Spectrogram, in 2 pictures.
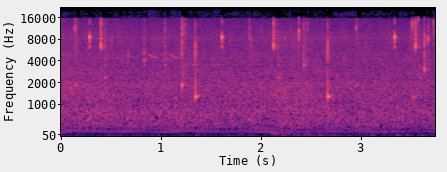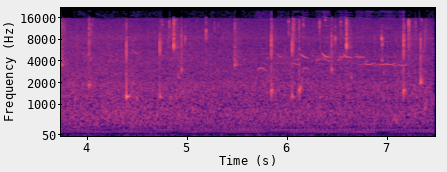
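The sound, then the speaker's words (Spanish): Steady rushing river water flows without pause, gaining speed and force toward the edge of a cliff, a dense, even wash of sound dotted with small sharp splashes and drips. No voices are heard. “Cada vez más rápido, el río viaja a borbotones, ganando velocidad y fuerza hacia el borde de un acantilado.”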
